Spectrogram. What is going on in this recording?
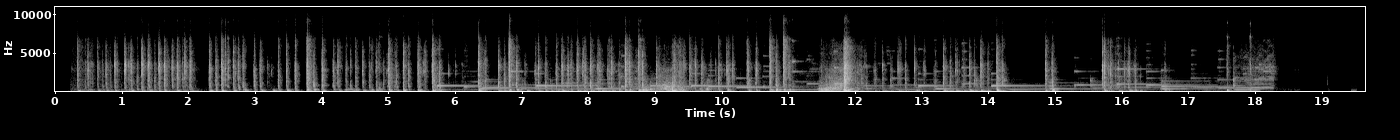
Typing on keyboard, phone starts ringing, drawer is openend and closed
